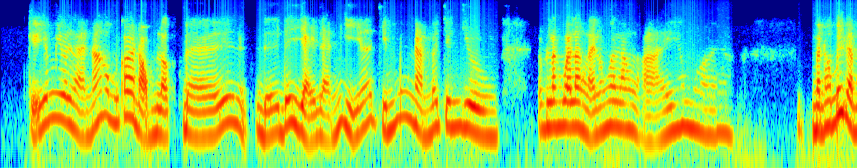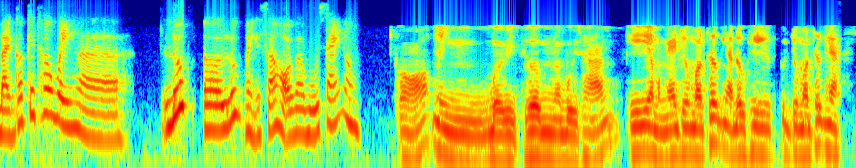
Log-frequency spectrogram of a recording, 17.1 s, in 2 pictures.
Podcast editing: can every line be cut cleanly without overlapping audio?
Yes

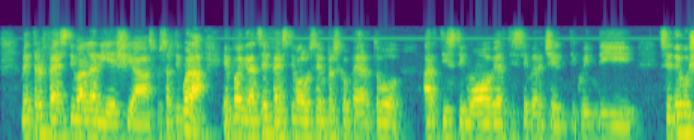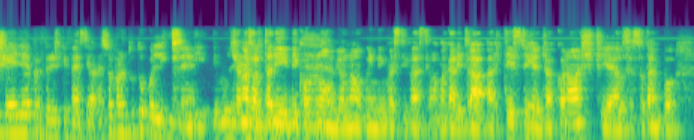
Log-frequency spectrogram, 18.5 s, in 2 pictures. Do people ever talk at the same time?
Yes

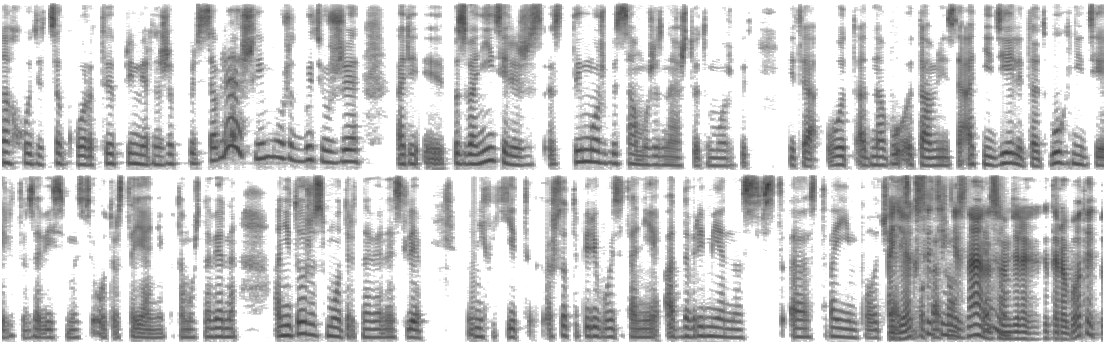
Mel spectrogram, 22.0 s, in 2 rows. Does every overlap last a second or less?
No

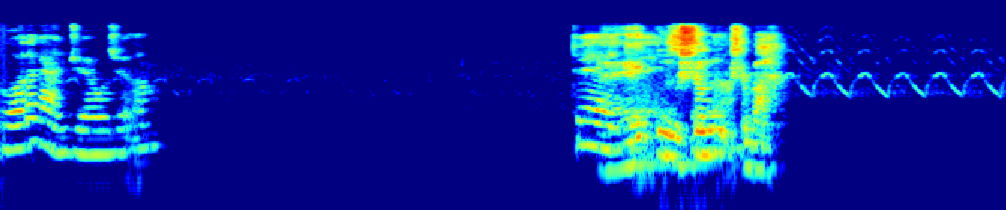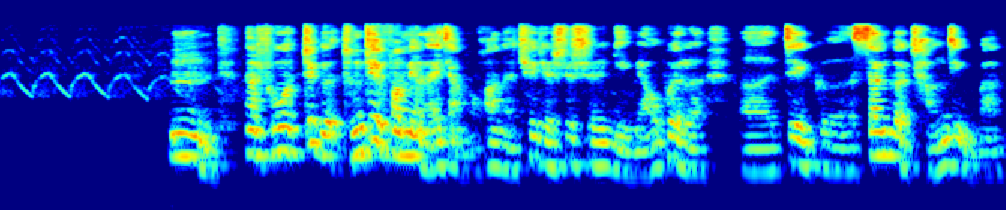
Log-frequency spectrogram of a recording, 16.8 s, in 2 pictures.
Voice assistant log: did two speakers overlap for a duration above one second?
Yes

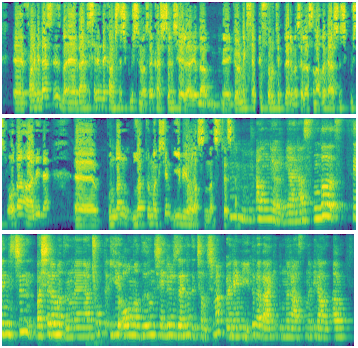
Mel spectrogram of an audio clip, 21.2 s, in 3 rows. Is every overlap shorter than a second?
Yes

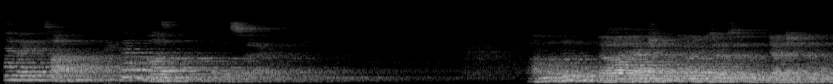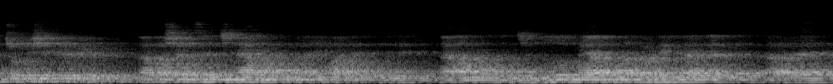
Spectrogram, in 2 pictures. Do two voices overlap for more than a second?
No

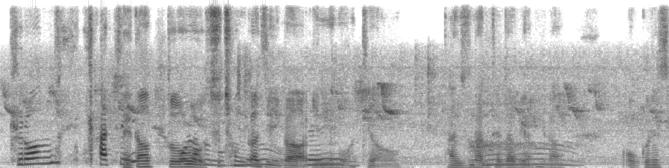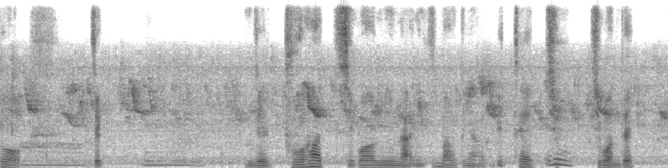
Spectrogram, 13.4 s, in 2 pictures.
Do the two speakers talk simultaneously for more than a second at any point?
Yes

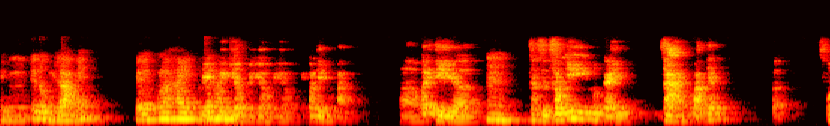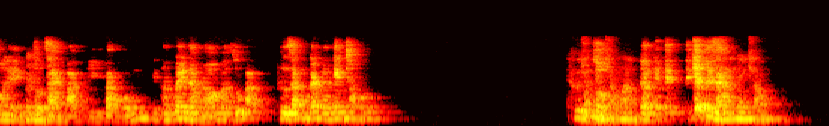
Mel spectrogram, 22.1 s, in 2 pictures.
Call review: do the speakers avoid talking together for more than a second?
Yes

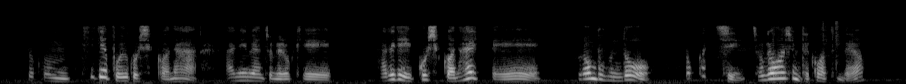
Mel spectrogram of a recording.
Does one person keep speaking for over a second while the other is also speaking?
No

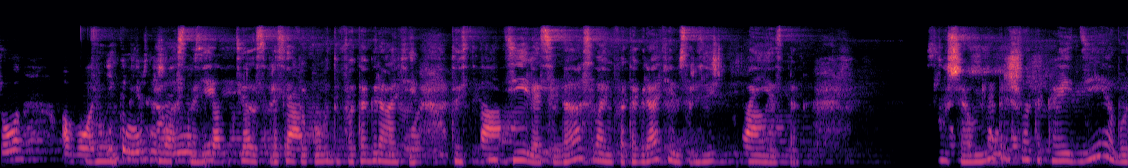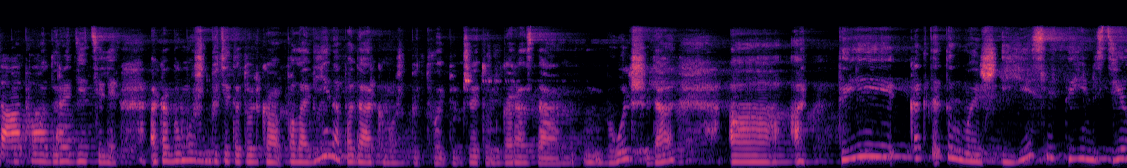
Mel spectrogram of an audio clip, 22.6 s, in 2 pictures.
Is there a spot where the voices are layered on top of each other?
Yes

